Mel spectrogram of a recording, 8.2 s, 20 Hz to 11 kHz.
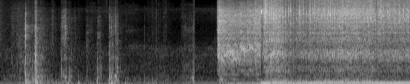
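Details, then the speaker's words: Cadillac CTS-V wagon V8 cold start in stealth mode with factory mufflers, exhaust cutouts closed; a few clicks, then it fires, flares briefly and settles into a smooth, even cold idle, after earlier bank 2 fuel trim code. "I'll uh I'll get you guys set up for a uh a stealth mode cold start it's pretty reasonable uh with the factory Mufflers so let's give you an idea what it's like with that instead of the uh the cutouts open"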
